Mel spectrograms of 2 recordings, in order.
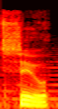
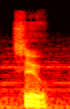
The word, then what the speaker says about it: Sioux: The Ojibwe, who were feuding with the Lakota, called their rivals a word meaning cutthroat, which to English speakers sounded like Sioux. And when the English speakers wrote the Ojibwe word for cutthroat down, they spelled Sioux like a French word, with a silent X.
